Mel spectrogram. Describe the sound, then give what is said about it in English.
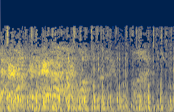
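Several horses' hooves clip-clop in a dense, overlapping patter that keeps up steadily as a group of riders moves off, with indistinct voices mixed in. “over my horse, Pedro. I'll see you later. Whenever you wish. Let's go, boys. Hit up!”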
